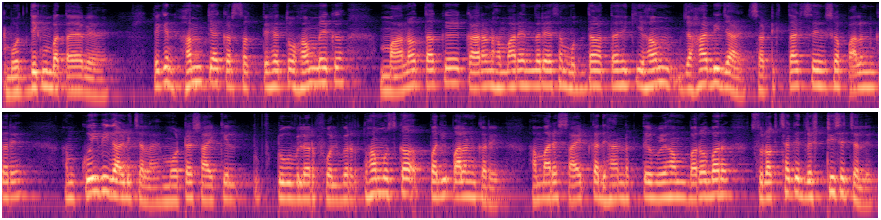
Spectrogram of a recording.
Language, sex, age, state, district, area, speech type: Hindi, male, 18-30, Madhya Pradesh, Betul, urban, spontaneous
